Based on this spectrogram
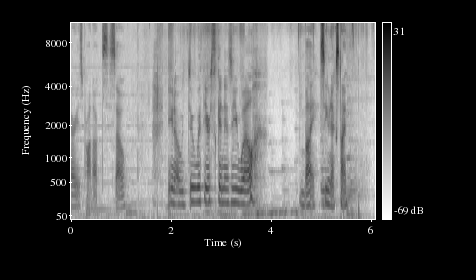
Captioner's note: laughing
